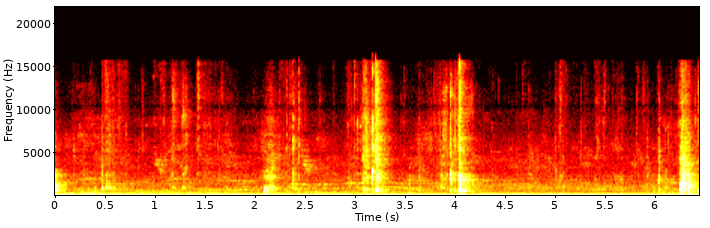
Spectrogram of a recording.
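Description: Pit bull chewing raw green vegetable leaves, with irregular crisp crunches every second or so; the loudest come about three and four seconds in.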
